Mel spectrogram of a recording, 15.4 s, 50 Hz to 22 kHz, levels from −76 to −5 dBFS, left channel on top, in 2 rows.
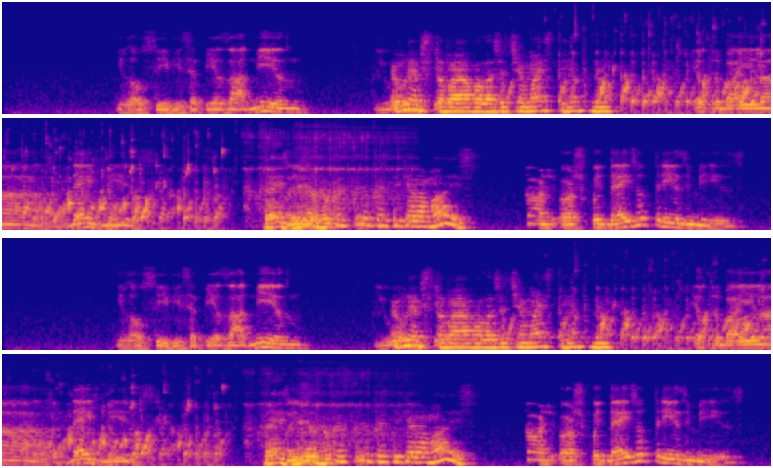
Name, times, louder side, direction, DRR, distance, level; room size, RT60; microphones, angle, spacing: voice 1, 1.1-3.0 3.7-4.6 6.9-9.1 10.5-11.0 12.9-15.1, left 1 dB, 15° right, 0.7 m, -22 dB
voice 2, 3.9-6.1 10.3-12.3, equal, 20° left, 1.3 m, -16 dB
Gurgling, 4.9-11.8, left 2 dB, 45° left, 0.8 m, -27 dB
3.3 x 2.2 x 2.6 m
head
